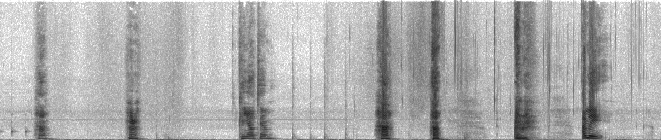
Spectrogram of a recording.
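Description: A man speaks expressively into a close microphone in short bursts.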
